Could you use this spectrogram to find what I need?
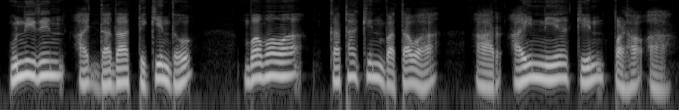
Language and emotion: Santali, neutral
